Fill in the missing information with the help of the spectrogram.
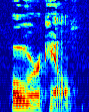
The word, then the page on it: overkill: /ˈəʊ.vəˌkɪl/; /ˈoʊ.vɚˌkɪl/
